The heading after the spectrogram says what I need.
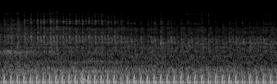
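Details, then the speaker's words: Riding mower less than a year old with about 23 hours, troubled since a couple of months after purchase. Low idle with uneven pulses about four a second, an irregular clattering beat and a stumble; it runs rough. "And um I don't know if you guys can hear it or not, but it sounds like dog [ __ ]"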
